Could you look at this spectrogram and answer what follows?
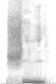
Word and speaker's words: Chili: Le Chili. Le Chili. Okay, remember, CH, sh. Okay, Chili. Le Chili.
